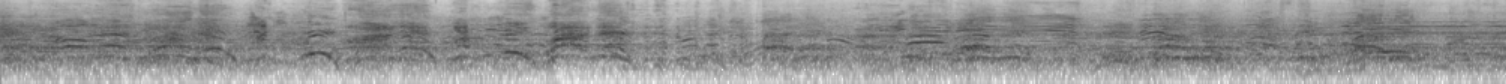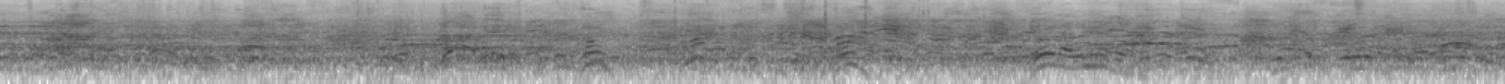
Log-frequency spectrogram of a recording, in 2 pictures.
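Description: A large crowd outdoors cheers, shouts and chatters all around.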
